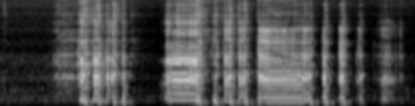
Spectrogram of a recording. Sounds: Laughter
